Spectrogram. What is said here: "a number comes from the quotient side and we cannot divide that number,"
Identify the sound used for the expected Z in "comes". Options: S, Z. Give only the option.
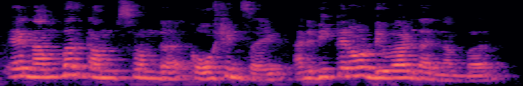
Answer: S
